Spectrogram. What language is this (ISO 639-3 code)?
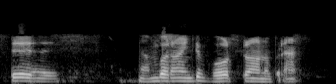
tam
